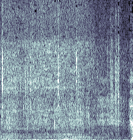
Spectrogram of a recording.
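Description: Mountain bike tyres rolling over a dry, dusty dirt trail through banked turns, heard as a steady rushing noise with a low rumble.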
